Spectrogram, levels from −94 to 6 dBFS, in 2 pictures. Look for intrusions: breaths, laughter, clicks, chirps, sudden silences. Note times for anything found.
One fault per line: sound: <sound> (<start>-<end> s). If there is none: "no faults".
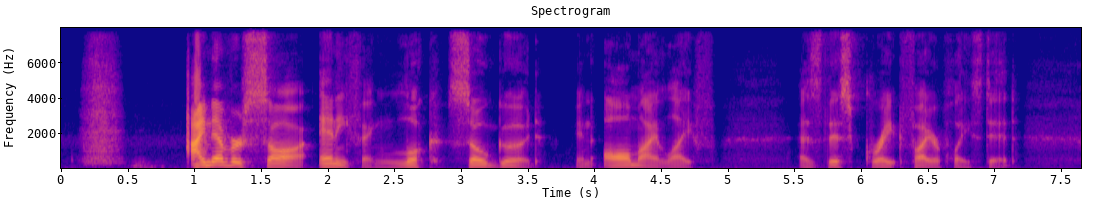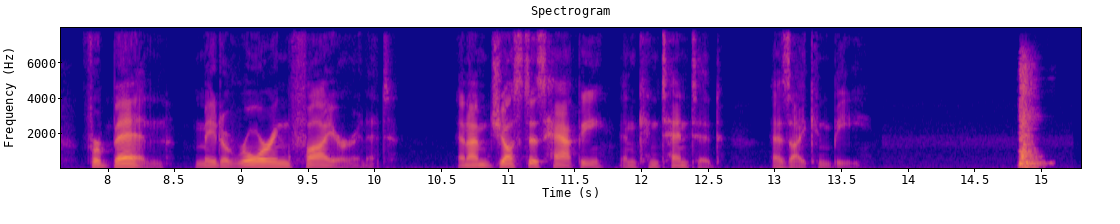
sound: sniff (0.1-0.8 s)
sound: tap (14.8-15.1 s)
